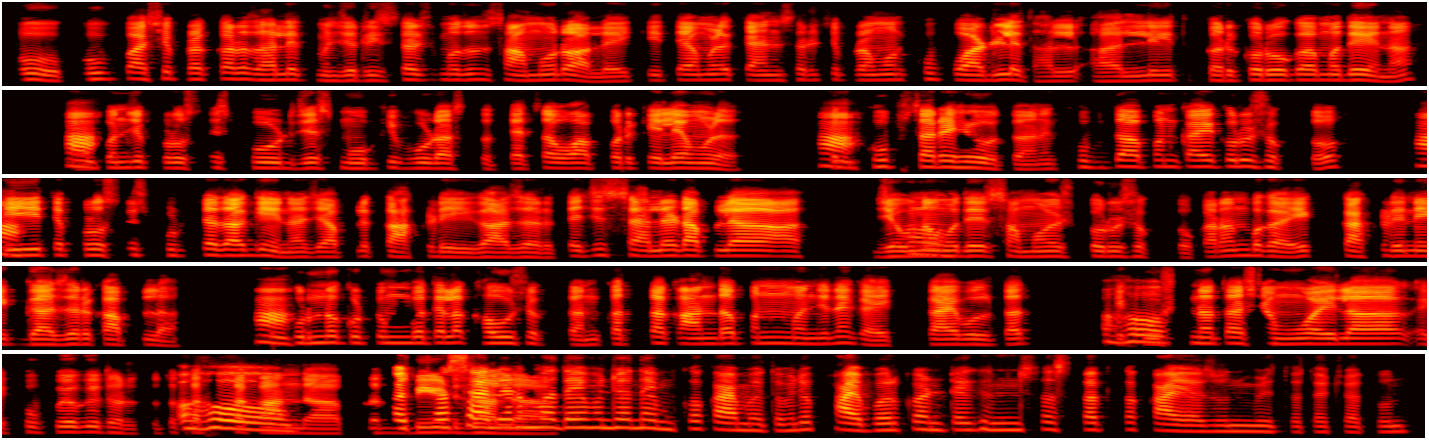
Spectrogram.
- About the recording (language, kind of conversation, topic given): Marathi, podcast, बजेटमध्ये आरोग्यदायी अन्न खरेदी कशी कराल?
- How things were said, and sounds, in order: in English: "प्रोसेस्ड फूड"; in English: "स्मोकी फूड"; in English: "प्रोसेस्ड फूडच्या"; in English: "सॅलड"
